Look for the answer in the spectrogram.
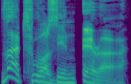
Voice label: Male Orc Oops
